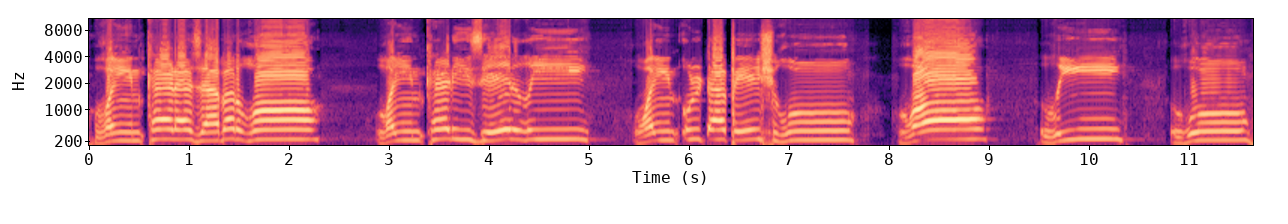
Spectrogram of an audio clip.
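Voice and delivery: slow drill, "غا" thick and rounded like "gho", held level; heavy ghain. Shown as a demonstration. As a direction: thicken "غین" and stretch "غا، غی، غو". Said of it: "اور موٹا کریں گے". ("غین" موٹا کر کے، کھینچ کر)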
